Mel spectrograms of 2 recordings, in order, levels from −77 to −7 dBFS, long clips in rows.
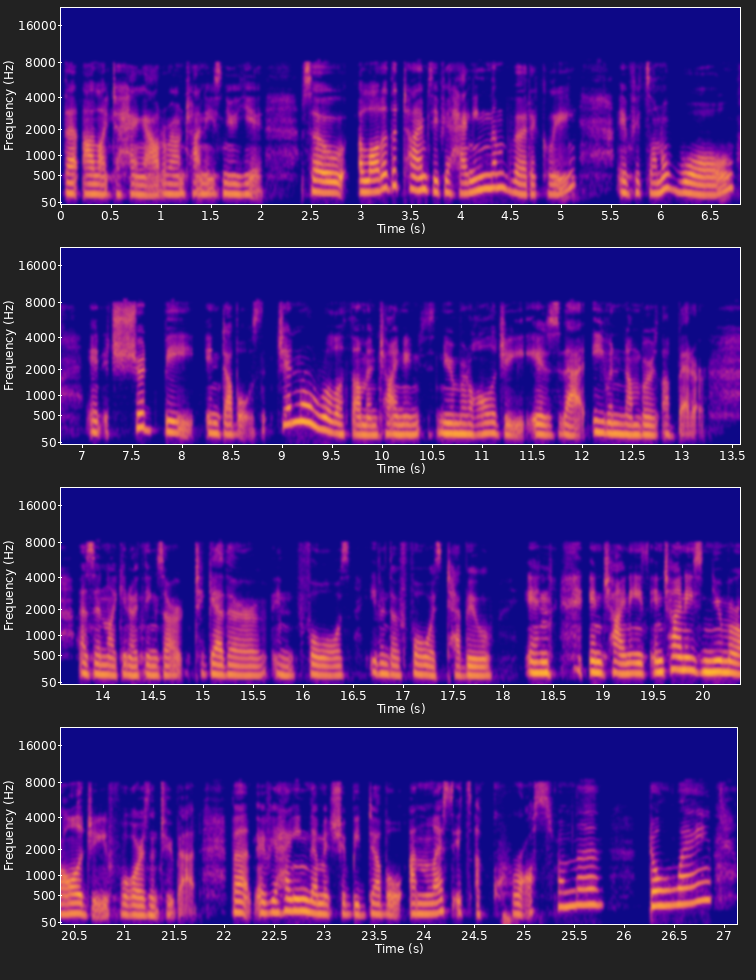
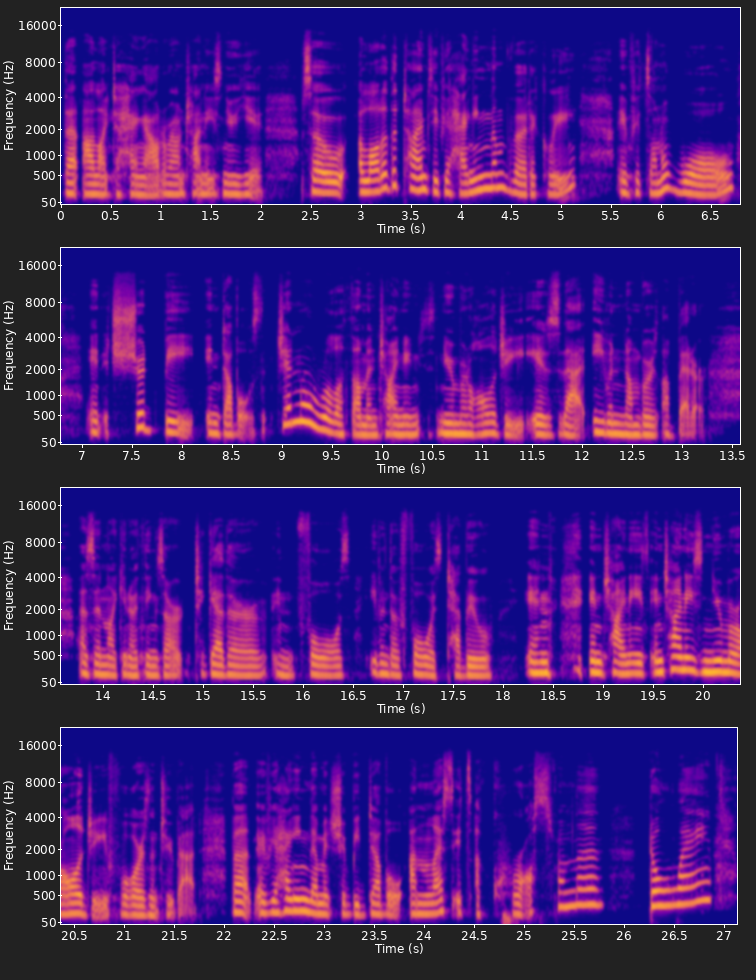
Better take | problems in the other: second | garbled, watery; slightly; nothing above 8 kHz

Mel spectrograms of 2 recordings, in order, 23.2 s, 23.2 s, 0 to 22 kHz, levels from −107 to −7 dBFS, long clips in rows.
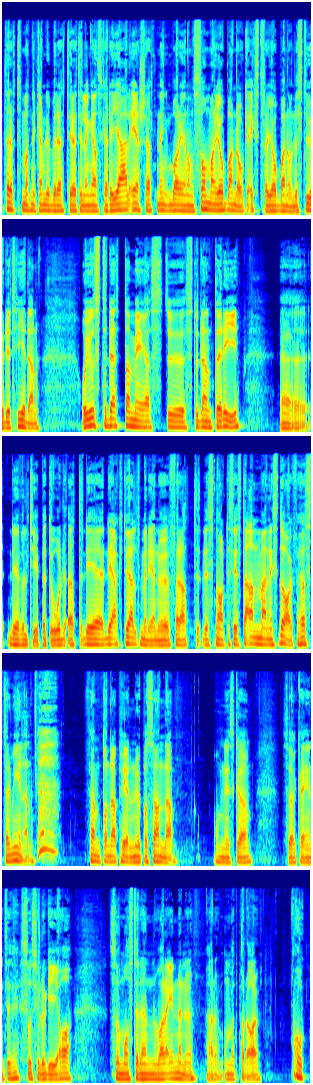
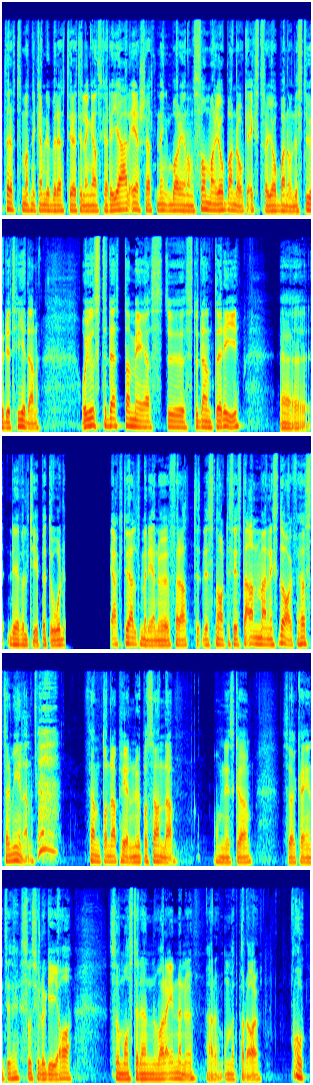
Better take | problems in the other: first | audio cutting out; at 10 s for 0.5 s

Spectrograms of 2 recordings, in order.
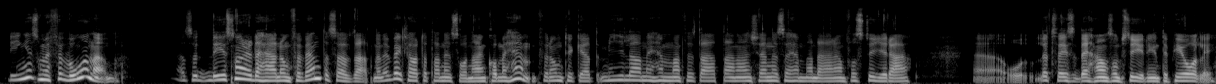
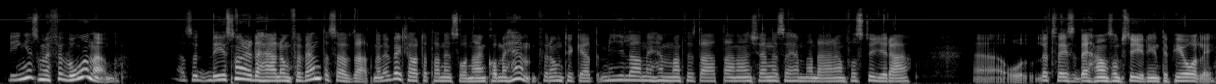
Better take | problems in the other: first | high-pitched whine; faint; throughout; 8.5 kHz, 30 dB below the speech

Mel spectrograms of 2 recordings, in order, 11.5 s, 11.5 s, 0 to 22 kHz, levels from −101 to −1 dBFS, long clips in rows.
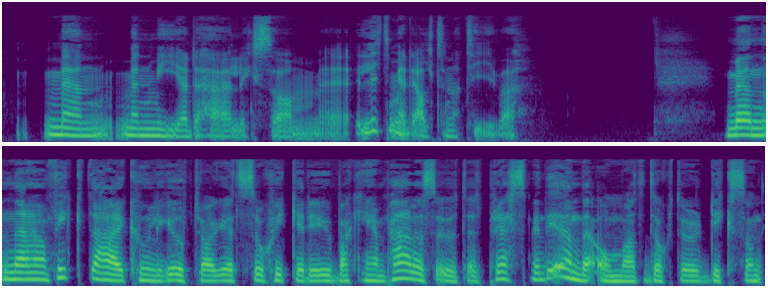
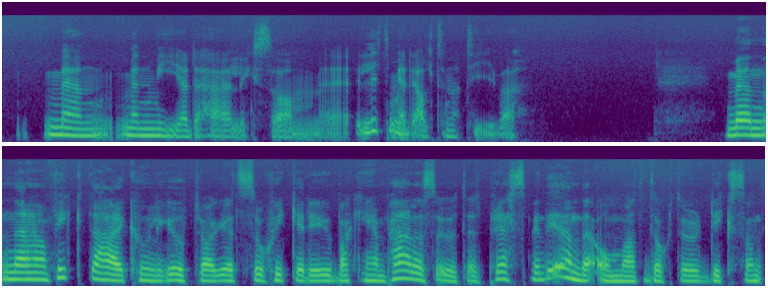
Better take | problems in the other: first | hiss; faint; throughout; 25 dB below the speech

